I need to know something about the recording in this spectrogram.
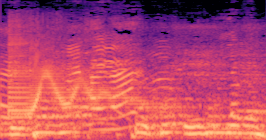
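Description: Cartoon 'boing' sound effect: a quick springy rise and fall in pitch just after the start, laid over speech.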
